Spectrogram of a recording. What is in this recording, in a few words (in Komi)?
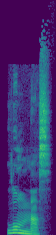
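"луннас", female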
